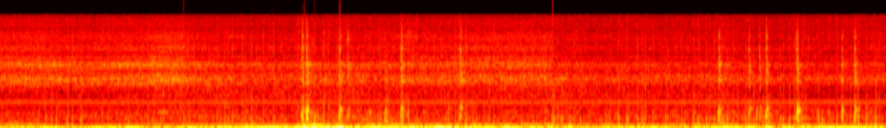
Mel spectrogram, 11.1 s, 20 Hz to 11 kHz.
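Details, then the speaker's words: 2010 Ford F-150 4.6 on a test drive: sharp irregular clunks from the front end in bursts over bumps, above engine and road rumble; worn sway bar end links, being replaced. "i did take it out for a spin and here's what it looks like under there the noise it's making you can hear the noise and you can watch this thing kind of bounce around there and see what it's doing"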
